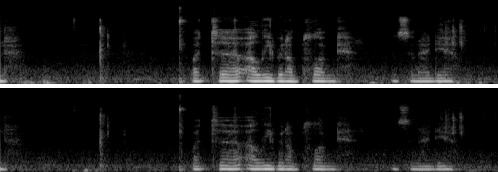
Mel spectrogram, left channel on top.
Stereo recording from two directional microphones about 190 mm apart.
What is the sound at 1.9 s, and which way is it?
Speech, 55° left (ahead or behind).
